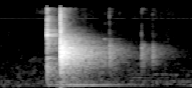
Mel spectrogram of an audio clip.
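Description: Snooker balls crack loudly as a break scatters the pack.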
